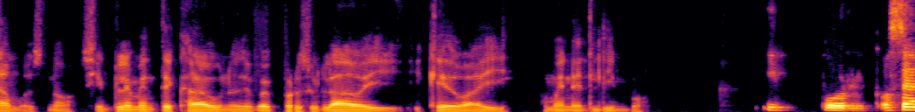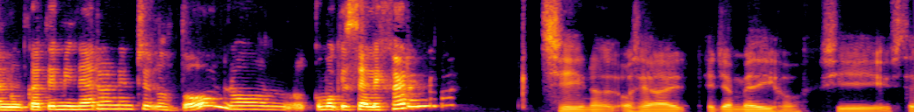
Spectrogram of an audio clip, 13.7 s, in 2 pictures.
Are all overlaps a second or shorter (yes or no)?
yes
